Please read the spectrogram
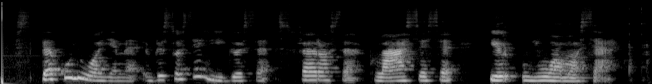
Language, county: Lithuanian, Šiauliai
